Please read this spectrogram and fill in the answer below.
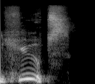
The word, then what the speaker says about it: Hoopes: Like, actually, my family doesn't even know how you pronounce it. So hoops, yeah. Whatever. But most go by Hoops. So it works.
